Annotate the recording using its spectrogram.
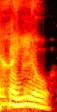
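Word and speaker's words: Mykhailo: Mikhail. Mikhail. Mikhail. Mikhail. Michael. His name is Michael. Michael in English.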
